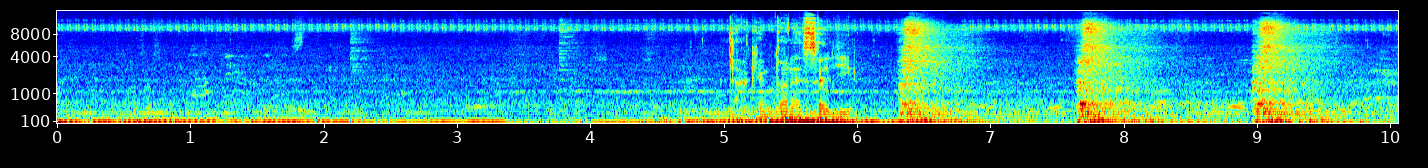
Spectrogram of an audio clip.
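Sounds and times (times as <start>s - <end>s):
steady low rumble: 0.0s - 10.0s
heavy booming hits: 4.6s - 10.0s.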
